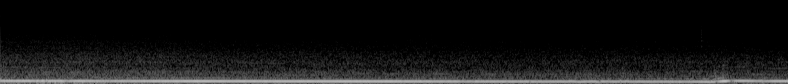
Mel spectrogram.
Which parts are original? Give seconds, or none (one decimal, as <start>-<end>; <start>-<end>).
0.0-5.3; 6.8-7.9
